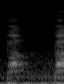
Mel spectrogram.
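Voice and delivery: "p" bật hơi ngắn, không kèm nguyên âm; bật "p" khẽ, gọn; âm p cuối. Shown as a demonstration. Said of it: "âm cuối cùng của từ đó là p". (thầy đọc mẫu âm "p" cuối từ)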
